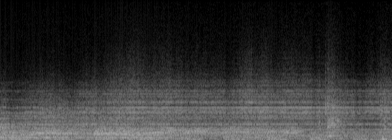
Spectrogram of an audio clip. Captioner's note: Lobo screaming; suspenseful music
